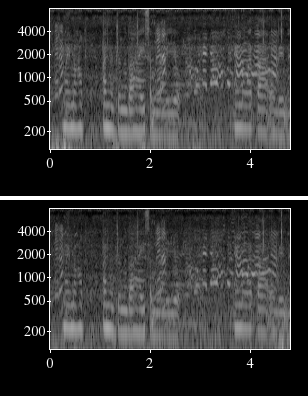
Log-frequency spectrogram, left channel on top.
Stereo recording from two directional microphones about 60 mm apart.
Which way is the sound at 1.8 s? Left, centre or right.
Left.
